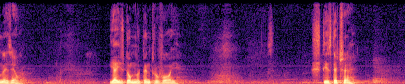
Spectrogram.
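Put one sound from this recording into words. A middle-aged man speaks with emphasis into a microphone, in short bursts with pauses.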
